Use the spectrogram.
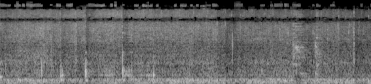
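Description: Cumin powder being stirred into a frying pan of greens, Bengali-style water taro and dhenki shak cooked with crab, under a steady, close sizzle with faint scraping strokes throughout.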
